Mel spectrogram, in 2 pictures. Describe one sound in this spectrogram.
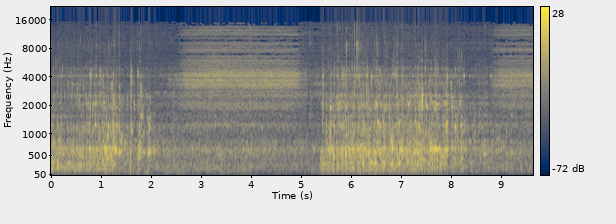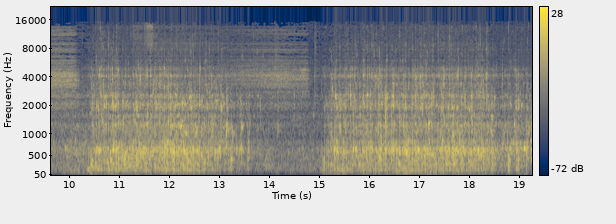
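Exhaled air bubbles gurgle and rumble loudly underwater in repeated bursts.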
